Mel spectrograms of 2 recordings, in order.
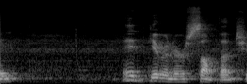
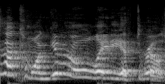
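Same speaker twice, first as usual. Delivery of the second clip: laughing quote; 10 semitones higher, 12 dB louder than usual. Retold or imitated. Mother's plea repeated, laughing.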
